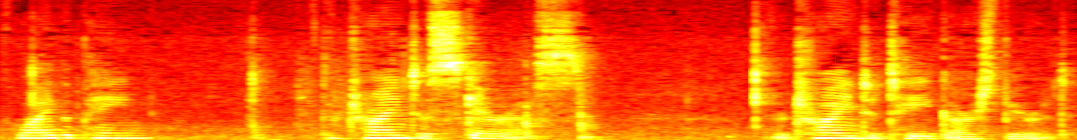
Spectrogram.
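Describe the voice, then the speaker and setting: An American accent at a very slow pace, with monotone, flat intonation, long, frequent pauses and noticeable background noise. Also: woman. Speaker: poetry reader. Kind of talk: reading aloud; personal reflection. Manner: emotional.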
